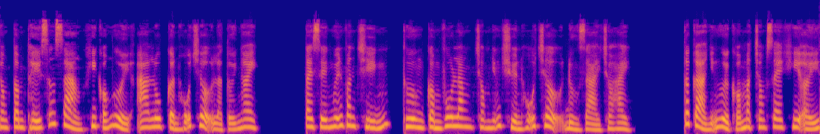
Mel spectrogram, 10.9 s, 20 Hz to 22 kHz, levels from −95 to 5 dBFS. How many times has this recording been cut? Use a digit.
1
